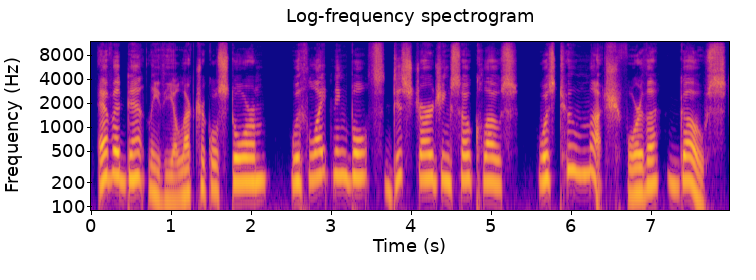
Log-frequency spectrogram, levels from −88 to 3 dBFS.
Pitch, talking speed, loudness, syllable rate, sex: 205 Hz, 120 wpm, -18 LUFS, 3.7 syllables/s, male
